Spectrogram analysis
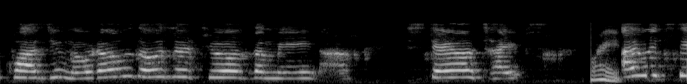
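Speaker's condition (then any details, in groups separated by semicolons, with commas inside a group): Cerebral palsy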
